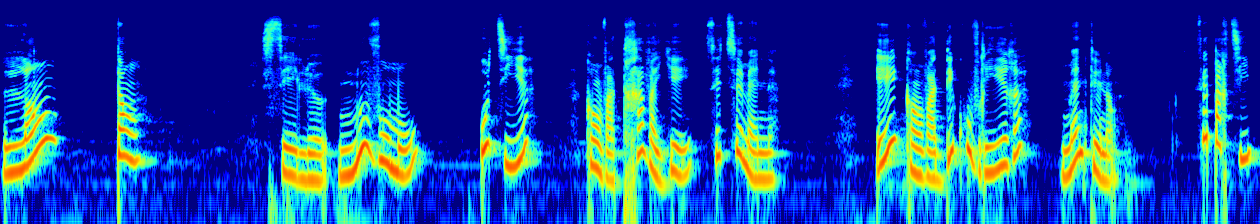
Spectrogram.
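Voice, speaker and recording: A woman's voice: on the high side, very animated, takes it slowly, pauses often, warm tone. A woman teaching a reading lesson to young children, speaking with careful articulation and encouraging them. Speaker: primary school teacher.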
